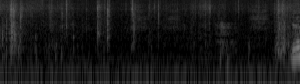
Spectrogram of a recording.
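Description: Faint crinkling and small crackles of a plastic snack bag of pretzels being handled and lifted, with one sharper crackle about a second in.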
